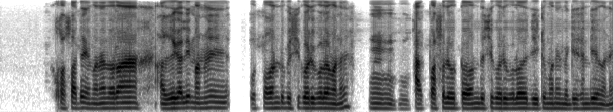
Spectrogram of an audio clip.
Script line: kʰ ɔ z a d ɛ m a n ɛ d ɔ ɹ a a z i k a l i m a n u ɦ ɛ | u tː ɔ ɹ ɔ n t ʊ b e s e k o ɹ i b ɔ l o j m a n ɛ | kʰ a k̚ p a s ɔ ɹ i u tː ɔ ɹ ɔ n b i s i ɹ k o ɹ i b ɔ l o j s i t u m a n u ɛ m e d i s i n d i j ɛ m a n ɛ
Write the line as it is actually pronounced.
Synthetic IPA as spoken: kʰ ɔ s a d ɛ m a n ɛ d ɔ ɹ a a z i k a l i m a n u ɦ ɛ | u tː ɔ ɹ ɔ n t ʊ b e s i k o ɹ i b ɔ l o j m a n ɛ | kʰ a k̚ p a s ɔ l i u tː ɔ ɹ ɔ n b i s i k o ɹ i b ɔ l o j z i t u m a n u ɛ m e d i s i n d i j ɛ m a n ɛ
